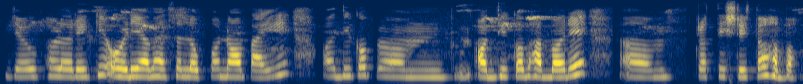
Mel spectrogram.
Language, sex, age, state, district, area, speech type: Odia, female, 18-30, Odisha, Koraput, urban, spontaneous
